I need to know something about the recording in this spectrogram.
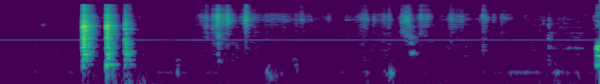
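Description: Dry broomcorn straws being handled while the bundle is wrapped with twine: three sharp, crisp crackles about a second in, then faint, scattered rustling.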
